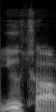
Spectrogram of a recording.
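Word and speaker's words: Eutaw: You had like I think it was like 2,000 or 4,000 black Republicans in this city called Utah, right?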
